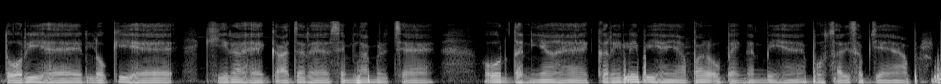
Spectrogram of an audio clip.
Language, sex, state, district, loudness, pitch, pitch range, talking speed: Hindi, male, Uttar Pradesh, Muzaffarnagar, -22 LUFS, 95 Hz, 90-100 Hz, 185 wpm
